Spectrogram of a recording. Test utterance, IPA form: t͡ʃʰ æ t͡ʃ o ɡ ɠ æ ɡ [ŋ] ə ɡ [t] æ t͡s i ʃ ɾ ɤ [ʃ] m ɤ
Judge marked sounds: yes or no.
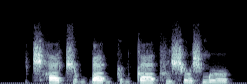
no, yes, yes

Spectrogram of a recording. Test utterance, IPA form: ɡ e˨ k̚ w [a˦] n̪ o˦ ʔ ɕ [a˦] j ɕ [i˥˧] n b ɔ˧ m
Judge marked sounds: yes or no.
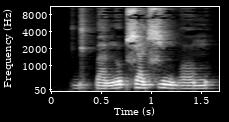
no, yes, yes

